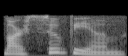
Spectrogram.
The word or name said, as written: marsupium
